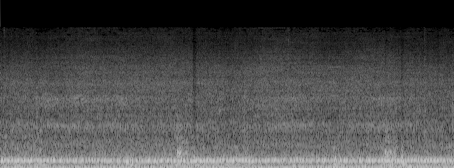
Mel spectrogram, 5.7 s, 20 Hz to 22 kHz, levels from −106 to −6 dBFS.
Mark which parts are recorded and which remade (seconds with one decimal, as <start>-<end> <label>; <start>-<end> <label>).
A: 0.0-0.5 recorded; 0.5-3.7 remade; 3.7-5.7 recorded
